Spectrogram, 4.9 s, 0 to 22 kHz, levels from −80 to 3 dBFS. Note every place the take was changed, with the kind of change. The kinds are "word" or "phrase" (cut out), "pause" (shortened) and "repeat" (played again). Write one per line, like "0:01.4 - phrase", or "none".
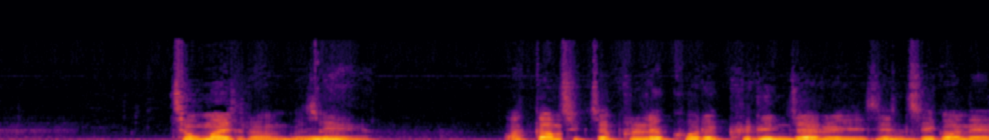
0:01.2 - phrase
0:02.8 - word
